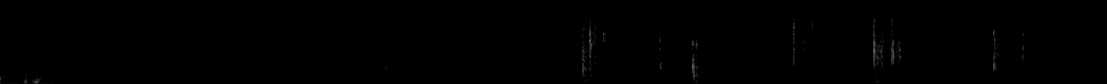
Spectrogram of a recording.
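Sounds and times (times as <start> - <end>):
computer keys clicking: 7.9 - 9.2.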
